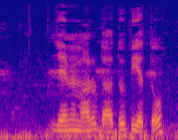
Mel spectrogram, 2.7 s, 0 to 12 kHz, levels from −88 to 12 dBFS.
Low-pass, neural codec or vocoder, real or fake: 10.8 kHz; none; real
